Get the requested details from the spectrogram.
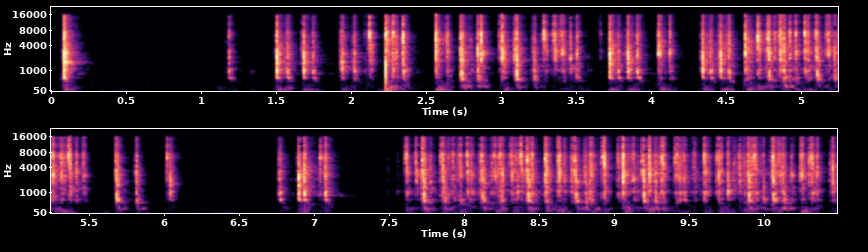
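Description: Fingertips type on a full-size black plastic Razer mechanical keyboard with clicky green switches and RGB backlight. Fast bursts of sharp, bright clicks come in quick runs separated by short silent pauses, ending in a long, dense stretch of continuous typing. Each click is crisp and dies away almost instantly.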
